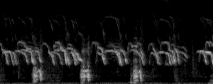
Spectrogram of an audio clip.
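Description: Chickens and newly hatched chicks in a Filipino backyard coop, with chicks peeping in a continuous high cheep and a hen giving about four low clucks at a steady rhythm, close and fairly loud.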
